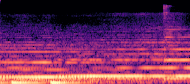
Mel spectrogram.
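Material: Nothing is struck.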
